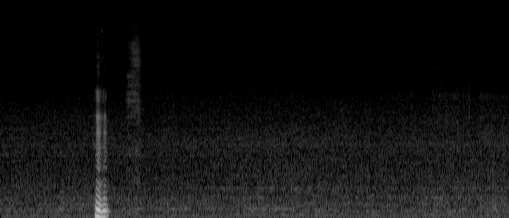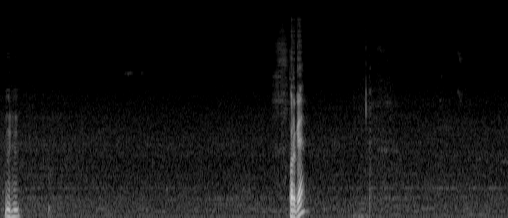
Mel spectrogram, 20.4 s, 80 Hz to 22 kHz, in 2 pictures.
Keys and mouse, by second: 5.7 Tab, 8.6 Tab, 12.0 right click, 16.0 ctrl+Tab, 17.0-20.0 right drag, 19.3 shift+q.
